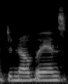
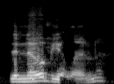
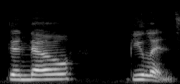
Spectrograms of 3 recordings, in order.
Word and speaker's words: Denobulan: one was how do you feel about the denans being in both animated series so you were first have to correct your pronunciation let's go back to so sorry denobulan denan oh this is my favorite thing to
